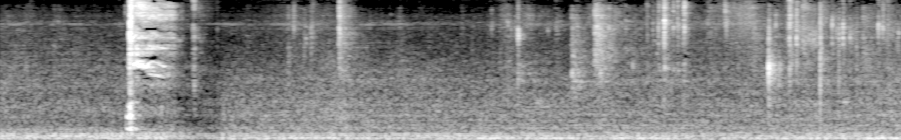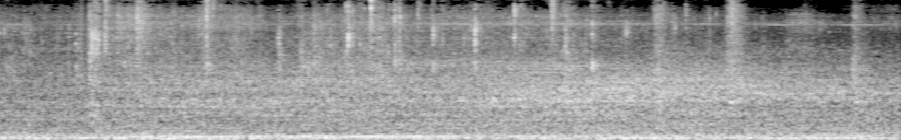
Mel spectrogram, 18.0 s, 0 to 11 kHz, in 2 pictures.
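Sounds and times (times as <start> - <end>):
steady low hum: 0.0 - 18.0
cats chewing dry food: 2.0 - 16.9.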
